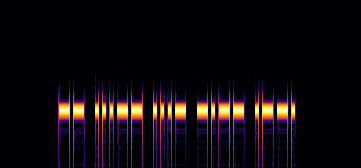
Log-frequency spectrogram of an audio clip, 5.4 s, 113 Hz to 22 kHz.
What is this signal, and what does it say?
Morse code, heard as a keyed tone, about 22 wpm, 700 Hz. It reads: M3VYP
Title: DXCC-100 Call Signs - 5 Characters - Repeated 3x - 22wpm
